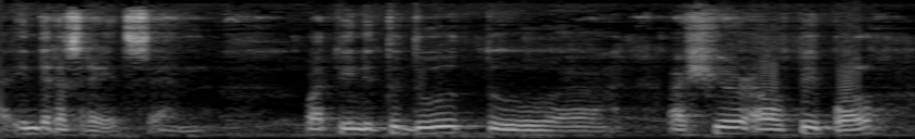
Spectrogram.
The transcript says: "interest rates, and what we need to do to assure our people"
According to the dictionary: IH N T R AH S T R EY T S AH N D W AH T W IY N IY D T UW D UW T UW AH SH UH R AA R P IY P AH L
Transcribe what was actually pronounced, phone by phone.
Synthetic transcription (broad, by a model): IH N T R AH S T R EY T S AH N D W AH T W IY N IY D T UW D UW T UW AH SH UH R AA W P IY P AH L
